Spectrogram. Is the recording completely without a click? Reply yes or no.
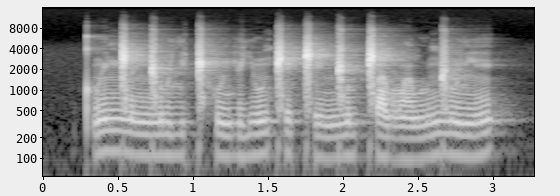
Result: no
